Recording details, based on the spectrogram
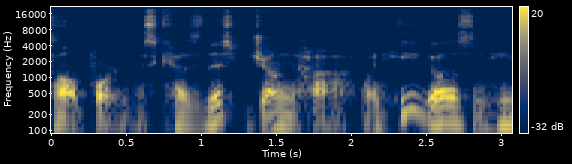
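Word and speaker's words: Zheng He: lot of money in was this guy named jungha this is how it's spelled this is how it's pronounced but why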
